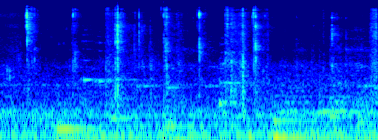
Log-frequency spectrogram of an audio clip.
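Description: Aluminium foil crackling and food being handled as a hand digs into a foil-wrapped seafood boil: a scatter of short, sharp crinkles and clicks at irregular intervals.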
